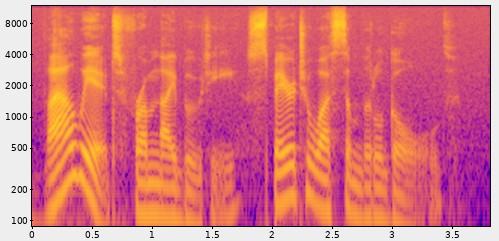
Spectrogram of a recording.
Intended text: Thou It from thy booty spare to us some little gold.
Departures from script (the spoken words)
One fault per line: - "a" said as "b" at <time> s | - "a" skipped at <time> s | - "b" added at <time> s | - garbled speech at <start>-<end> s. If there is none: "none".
none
